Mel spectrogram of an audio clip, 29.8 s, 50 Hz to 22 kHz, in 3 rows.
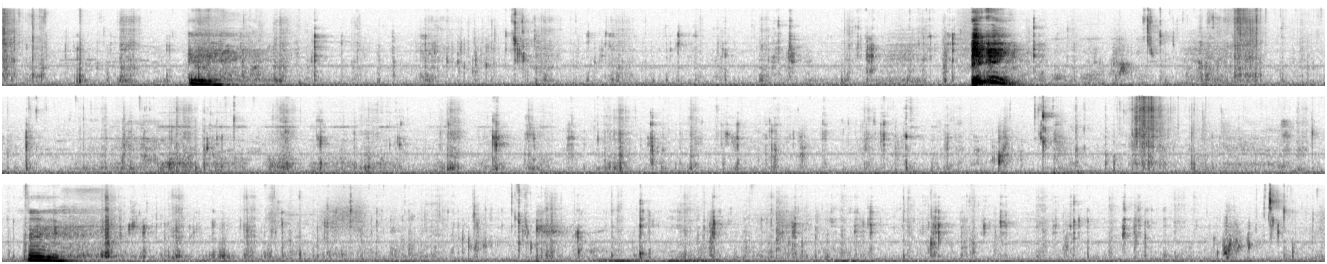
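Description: A person biting into and chewing a slice of oven-baked pizza with grilled vegetables: soft, scattered crunching and mouth clicks. A few brief vocal sounds with a falling pitch come about 1.5, 7 and 20 seconds in, the one near 7 seconds the loudest.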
